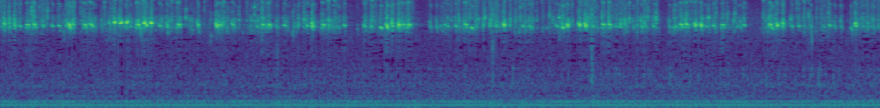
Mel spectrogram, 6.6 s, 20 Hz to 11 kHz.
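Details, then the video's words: Crickets recorded live for natural-sound ASMR, producing a thick, high, ringing chorus of chirps with a few brief dips in loudness, while a constant low hum drones beneath. "Live Crickets 60min "Natural Sound" ASMR"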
